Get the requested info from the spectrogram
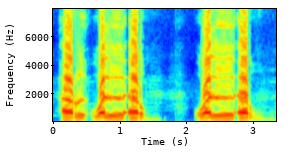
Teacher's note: Ro tafkhim yaitu rnya dibaca dengan tebal.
